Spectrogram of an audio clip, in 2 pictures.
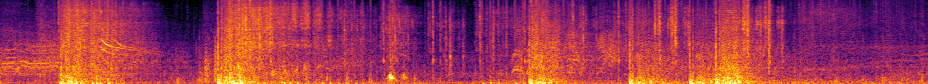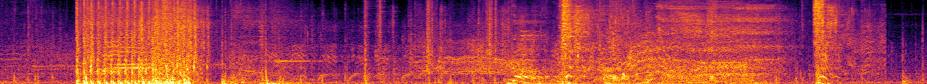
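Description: Gunfire rings out in loud, rapid bursts.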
